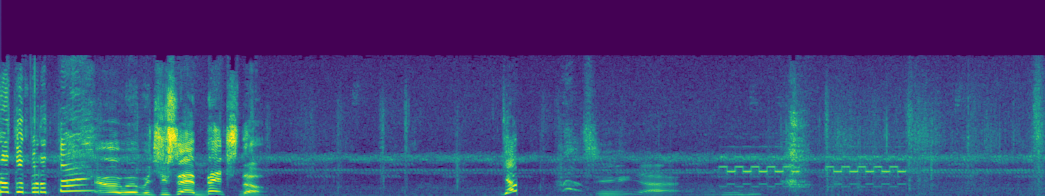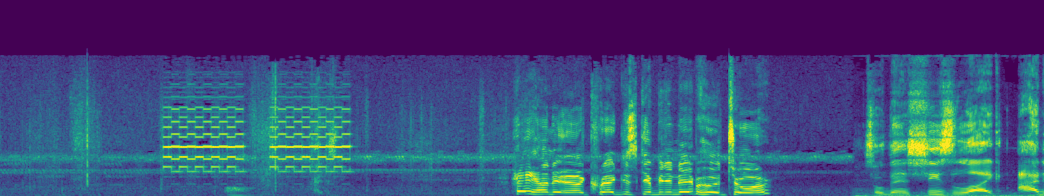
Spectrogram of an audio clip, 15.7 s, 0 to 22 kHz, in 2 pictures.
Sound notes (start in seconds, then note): 5.3 cell phone rings; 9.0 second cell phone rings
